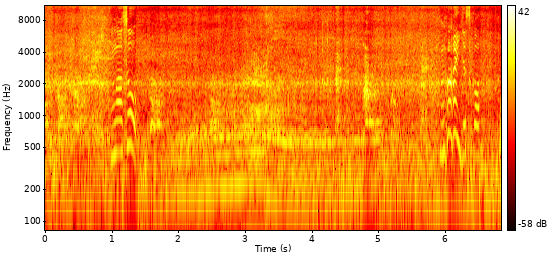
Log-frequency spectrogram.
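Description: Dog barking in a street setting in Taiwan, a few sharp yips near the start and again toward the end, with people talking over a steady background hum.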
